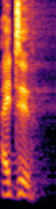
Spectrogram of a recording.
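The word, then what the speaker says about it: eido: I do. Jesus says, my sheep know. So say, I do know his voice. It's the Greek word I do.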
